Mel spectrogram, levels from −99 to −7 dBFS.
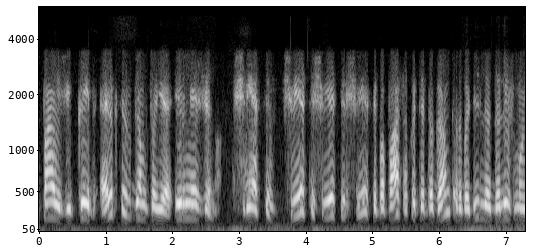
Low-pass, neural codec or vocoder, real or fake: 5.4 kHz; none; real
